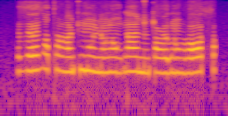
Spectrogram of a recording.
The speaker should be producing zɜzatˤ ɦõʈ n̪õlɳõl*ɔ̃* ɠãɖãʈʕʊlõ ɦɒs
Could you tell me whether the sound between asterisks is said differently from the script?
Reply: no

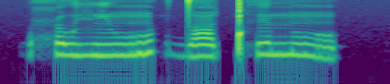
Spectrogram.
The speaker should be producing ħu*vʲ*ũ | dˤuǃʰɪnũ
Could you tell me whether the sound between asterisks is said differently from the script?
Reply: no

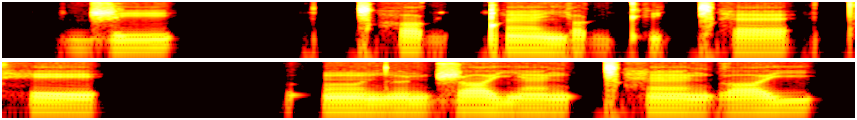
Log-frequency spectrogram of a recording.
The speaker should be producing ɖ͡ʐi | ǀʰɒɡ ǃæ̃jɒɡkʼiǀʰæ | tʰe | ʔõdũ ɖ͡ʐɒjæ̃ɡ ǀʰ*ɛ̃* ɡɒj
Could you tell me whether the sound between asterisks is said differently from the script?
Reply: yes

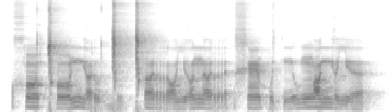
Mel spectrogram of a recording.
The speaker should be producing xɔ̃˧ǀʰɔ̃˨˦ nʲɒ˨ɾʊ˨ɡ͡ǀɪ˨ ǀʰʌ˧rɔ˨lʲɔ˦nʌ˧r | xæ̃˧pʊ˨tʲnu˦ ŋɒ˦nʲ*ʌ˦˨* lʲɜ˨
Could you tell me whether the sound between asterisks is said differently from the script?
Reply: yes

